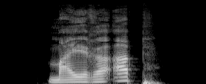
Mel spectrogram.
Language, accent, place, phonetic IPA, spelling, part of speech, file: German, Germany, Berlin, [ˌmaɪ̯ʁə ˈap], meire ab, verb, De-meire ab.ogg
- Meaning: inflection of abmeiern: 1. first-person singular present 2. first/third-person singular subjunctive I 3. singular imperative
